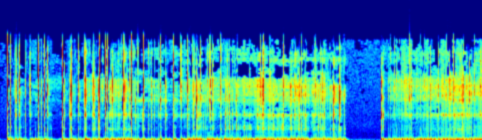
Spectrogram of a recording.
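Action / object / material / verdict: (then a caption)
scrape / textured plastic cup / plastic / none. Long acrylic nails rapidly tap and scratch the sides of a hollow red plastic cup with a textured, scale-like pattern, held over a microphone. Dense clicky taps and rasping scrapes ride on a steady, hollow low resonance. The sound drops away briefly near the end, then resumes just as busy.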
